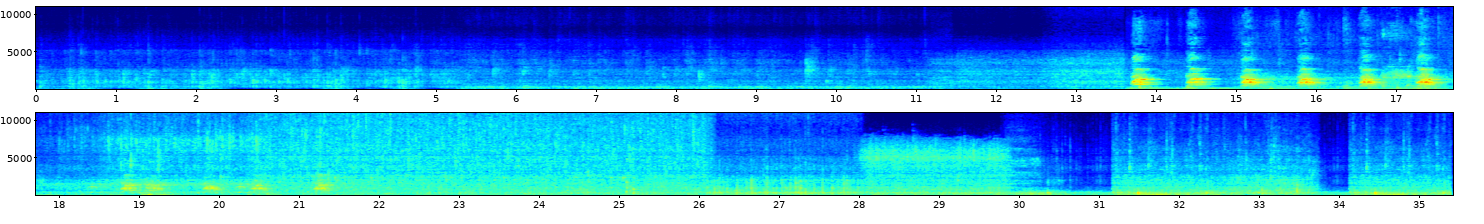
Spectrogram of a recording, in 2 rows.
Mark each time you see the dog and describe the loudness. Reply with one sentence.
You can hear the dog from 13.7 to 21.6 s, getting quieter.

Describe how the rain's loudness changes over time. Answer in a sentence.
The loudness of the rain goes up.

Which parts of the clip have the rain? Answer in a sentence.
You can hear the rain from 0.0 to 35.3 s.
